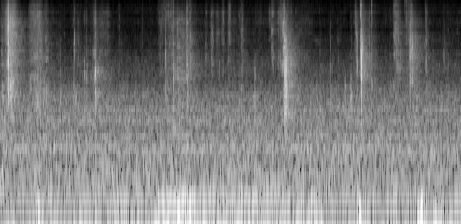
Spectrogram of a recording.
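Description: Small cardboard box and paper instruction sheet being handled and pulled out: rustling with a few sharp crackles of card and paper, one near the start and several in the second half.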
